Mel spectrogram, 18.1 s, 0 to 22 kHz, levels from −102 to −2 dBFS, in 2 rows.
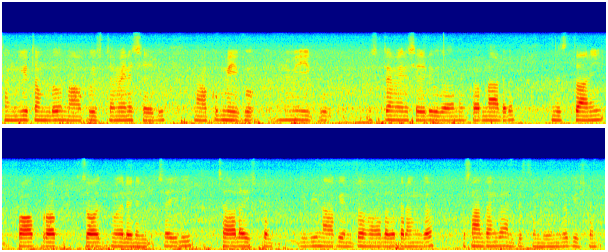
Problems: none marked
